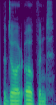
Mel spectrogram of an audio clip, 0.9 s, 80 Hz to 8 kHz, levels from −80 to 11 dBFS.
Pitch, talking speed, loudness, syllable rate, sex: 100 Hz, 190 wpm, -15 LUFS, 5.8 syllables/s, male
